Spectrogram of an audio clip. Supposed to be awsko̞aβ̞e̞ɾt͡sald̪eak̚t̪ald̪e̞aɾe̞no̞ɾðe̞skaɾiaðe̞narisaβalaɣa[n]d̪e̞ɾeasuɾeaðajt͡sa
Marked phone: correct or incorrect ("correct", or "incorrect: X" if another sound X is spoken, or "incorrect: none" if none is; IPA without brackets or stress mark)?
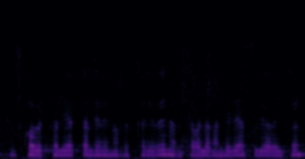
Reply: correct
